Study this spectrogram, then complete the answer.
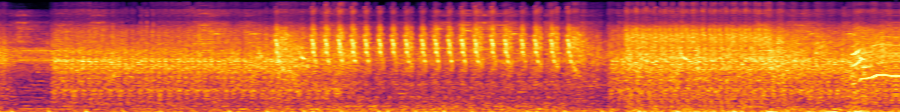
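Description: Machine gun fire in the Metal Slug video game comes as rapid, even bursts of gunfire over a dense, loud game soundtrack, with a steady rattle standing out across the middle of the clip.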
